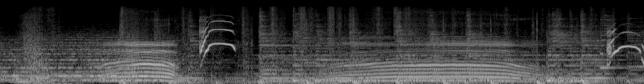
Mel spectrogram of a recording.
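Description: A cartoon chicken mooing like a cow: two moos, the second one longer, with a brief high call between them. Children's background music runs underneath.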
